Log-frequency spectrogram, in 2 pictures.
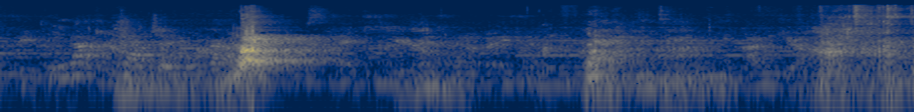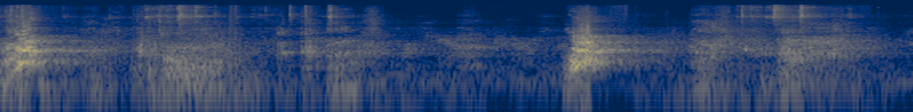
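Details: A pet dog barking while playing with another dog at night indoors; three sharp single barks spaced about four seconds apart, with quieter scuffling and low grumbles between them.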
